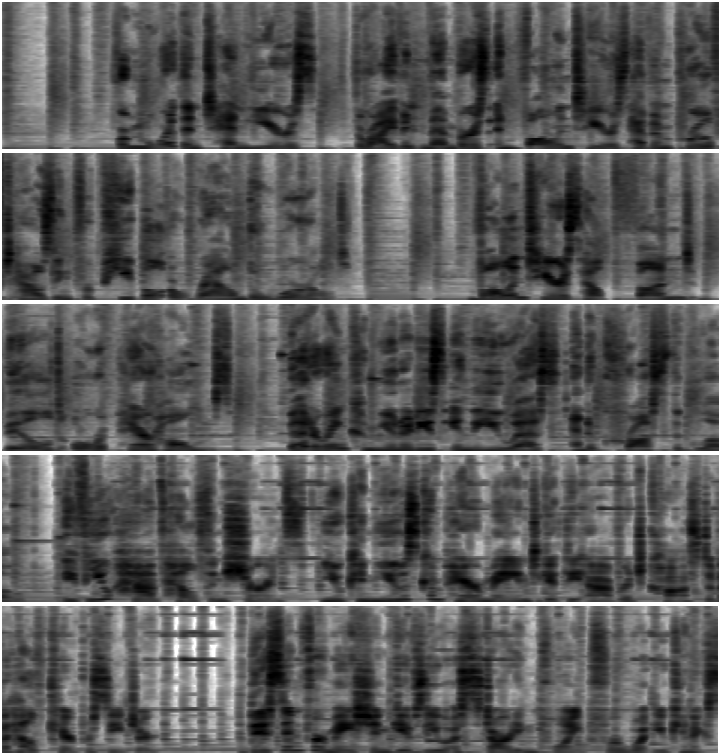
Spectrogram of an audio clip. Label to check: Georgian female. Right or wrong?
Wrong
